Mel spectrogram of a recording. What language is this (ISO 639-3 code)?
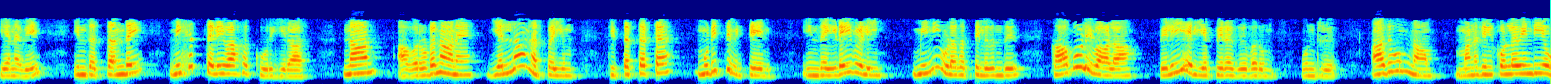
tam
